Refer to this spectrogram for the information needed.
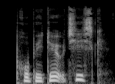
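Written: PROPÆDEUTISK

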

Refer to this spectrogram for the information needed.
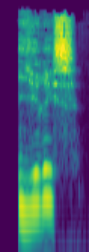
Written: iris

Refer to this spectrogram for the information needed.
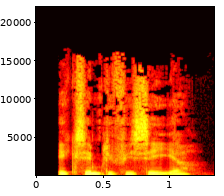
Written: eksemplificere

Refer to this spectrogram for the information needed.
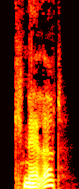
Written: knallerts

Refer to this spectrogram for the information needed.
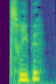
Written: trip

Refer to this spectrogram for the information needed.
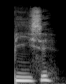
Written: bise

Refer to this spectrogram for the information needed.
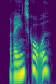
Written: renskære

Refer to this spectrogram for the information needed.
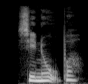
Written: cinnober

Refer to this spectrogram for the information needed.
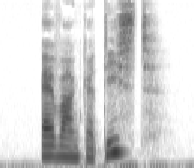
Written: avantgardist

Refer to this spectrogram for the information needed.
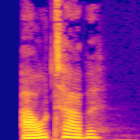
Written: aftappe

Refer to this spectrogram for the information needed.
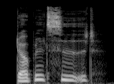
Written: dobbeltsidig

